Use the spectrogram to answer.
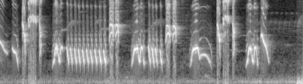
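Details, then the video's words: White-rumped shama song used as a lure: clear slurred whistles around varied buzzy notes, then a fast run of about a dozen evenly repeated chips, followed by looping whistled phrases broken by short rasping bursts. "Pikat Suara Burung Murai Batu"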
